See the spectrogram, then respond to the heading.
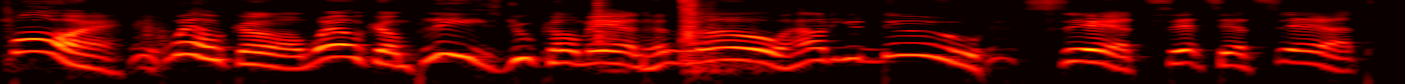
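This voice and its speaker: A man's voice: sits high, big pitch swings, slight background noise, full character voice. An actor playing a manic, gleefully morbid male warden who talks in a giddy, sarcastic rush. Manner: giddy, rapid-fire and sarcastic.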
